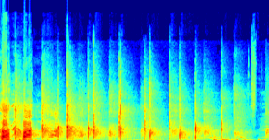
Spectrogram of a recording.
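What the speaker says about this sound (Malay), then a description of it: "Baiklah tuan-tuan perempuan, berikan tepukan kepada A. Samad Said." Scattered audience clapping for the poet A. Samad Said, a few sharp close claps that rise and thin out over a couple of seconds, with no speech over them.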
